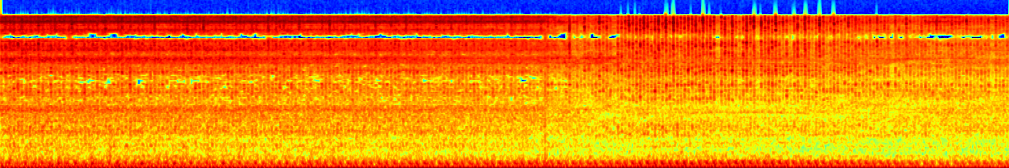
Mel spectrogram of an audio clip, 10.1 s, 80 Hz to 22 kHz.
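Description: A 1972 Volkswagen Beetle's air-cooled flat-four engine idling steadily. It runs smoothly with no misfire, now that a loose number one spark plug, a loose electronic-ignition wire and the spark plug gaps have been put right.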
